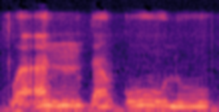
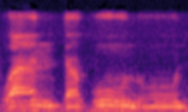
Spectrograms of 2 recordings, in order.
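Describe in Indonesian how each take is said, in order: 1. Kata terakhir berakhir dengan vokal, tanpa n. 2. Kata terakhir berakhir dengan bunyi n yang ditambahkan. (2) "jangan wa antaqulun"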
